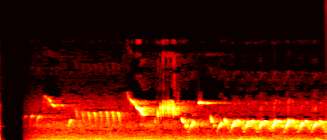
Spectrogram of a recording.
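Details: Canary master song for training birds, AFS style: after a brief silence, a soft rattling trill leads into a loud high whistle and a rapid rolling trill repeated many times per second.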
